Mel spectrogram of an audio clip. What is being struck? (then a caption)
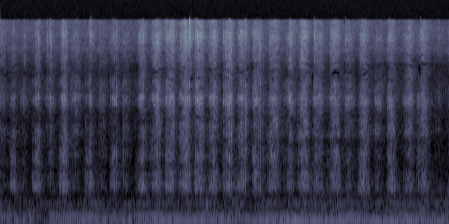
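Emery board nail file. A grey emery board nail file is drawn rapidly back and forth as continuous rasping nail-filing strokes against its grit. Each quick stroke gives a bright, scratchy burst over a steady low hum, and the strokes run together into a brisk, even rasp with no pauses.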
